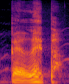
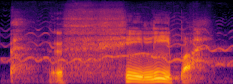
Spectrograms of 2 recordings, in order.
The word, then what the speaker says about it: Пилипа: я вам родила короля Пилипа. Філіпа? Я сказала Пилипа. Я дитину назвала Пелипо. То ви не вимовляєте тверде пи.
